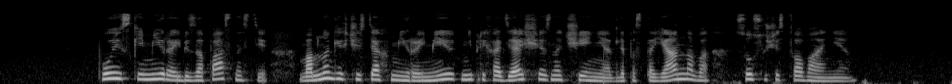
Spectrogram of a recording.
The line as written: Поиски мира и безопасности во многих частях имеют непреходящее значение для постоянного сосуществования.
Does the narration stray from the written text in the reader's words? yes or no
yes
